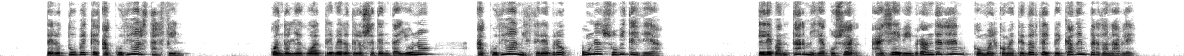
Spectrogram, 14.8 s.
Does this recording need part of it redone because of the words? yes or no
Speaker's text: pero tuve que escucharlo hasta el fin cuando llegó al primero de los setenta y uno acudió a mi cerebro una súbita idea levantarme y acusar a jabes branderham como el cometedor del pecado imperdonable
yes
